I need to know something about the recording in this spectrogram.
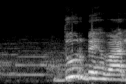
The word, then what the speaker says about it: दुर्व्यवहार: लिखती हूं दू दुर्व्यवहार लिखना है तो अब यहां पर दुर क्या हम बोल रहे हैं दुर अवार तो र तो र का उच्चारण यहीं पे हो रहा है द के जस्ट बाद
